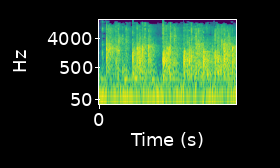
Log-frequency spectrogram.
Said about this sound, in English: Now, a big round of applause.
